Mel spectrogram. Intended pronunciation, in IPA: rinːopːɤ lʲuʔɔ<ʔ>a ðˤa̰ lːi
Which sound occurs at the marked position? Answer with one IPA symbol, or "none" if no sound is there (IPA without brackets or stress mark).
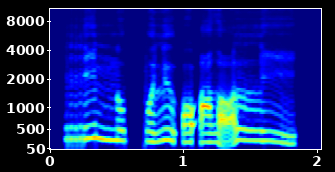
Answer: ʔ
